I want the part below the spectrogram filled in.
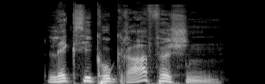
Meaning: inflection of lexikographisch: 1. strong genitive masculine/neuter singular 2. weak/mixed genitive/dative all-gender singular 3. strong/weak/mixed accusative masculine singular 4. strong dative plural
- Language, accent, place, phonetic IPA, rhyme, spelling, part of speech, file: German, Germany, Berlin, [lɛksikoˈɡʁaːfɪʃn̩], -aːfɪʃn̩, lexikographischen, adjective, De-lexikographischen.ogg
